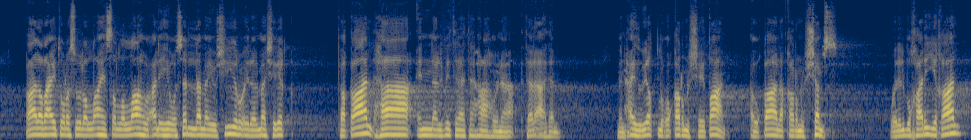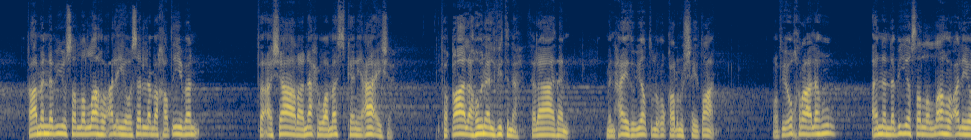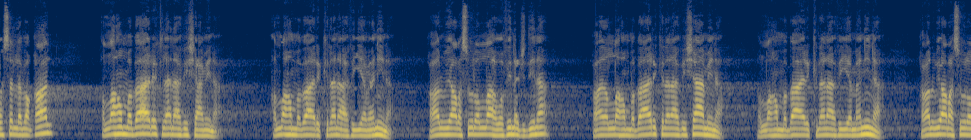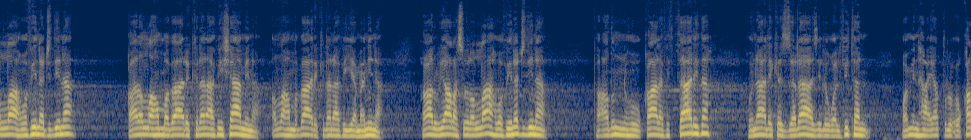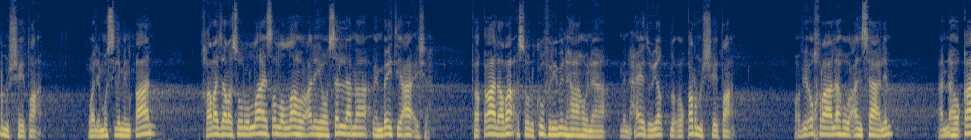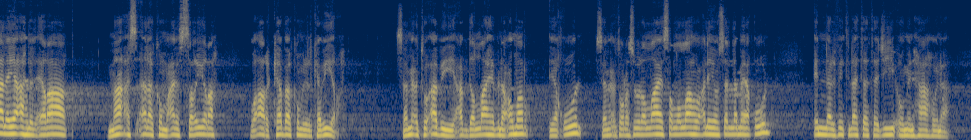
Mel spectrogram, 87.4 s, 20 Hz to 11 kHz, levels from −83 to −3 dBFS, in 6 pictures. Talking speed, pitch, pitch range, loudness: 120 wpm, 145 Hz, 135-155 Hz, -18 LUFS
